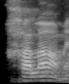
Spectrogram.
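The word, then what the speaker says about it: Halam (סלם): Halam, and it's spelled Samak Lamed, and then it's got the closed mem, the mem sofit on the end.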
